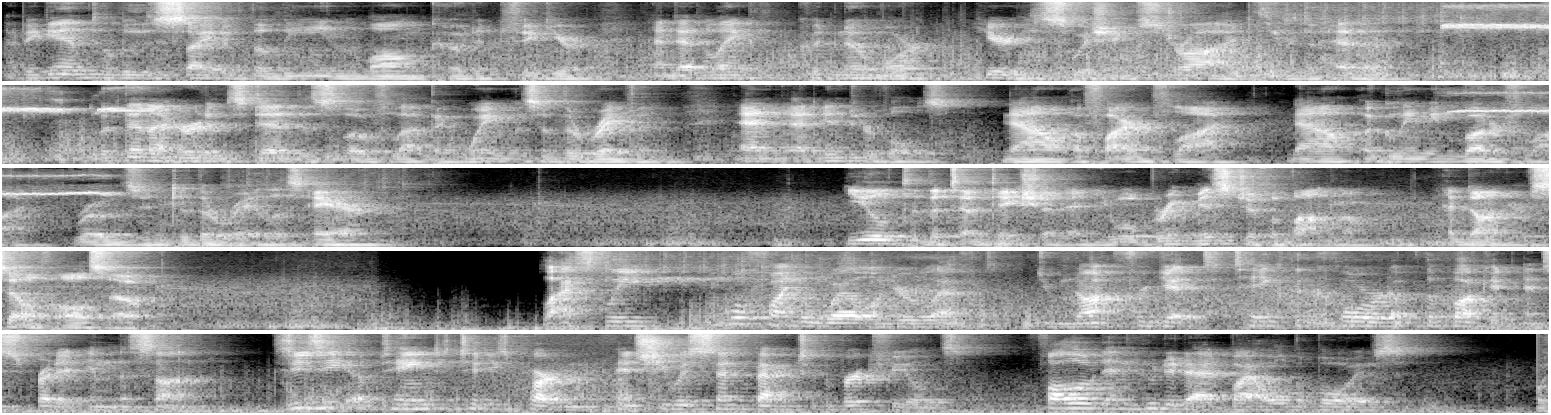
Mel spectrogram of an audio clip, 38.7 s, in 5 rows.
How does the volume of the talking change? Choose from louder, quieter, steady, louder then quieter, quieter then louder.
steady.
